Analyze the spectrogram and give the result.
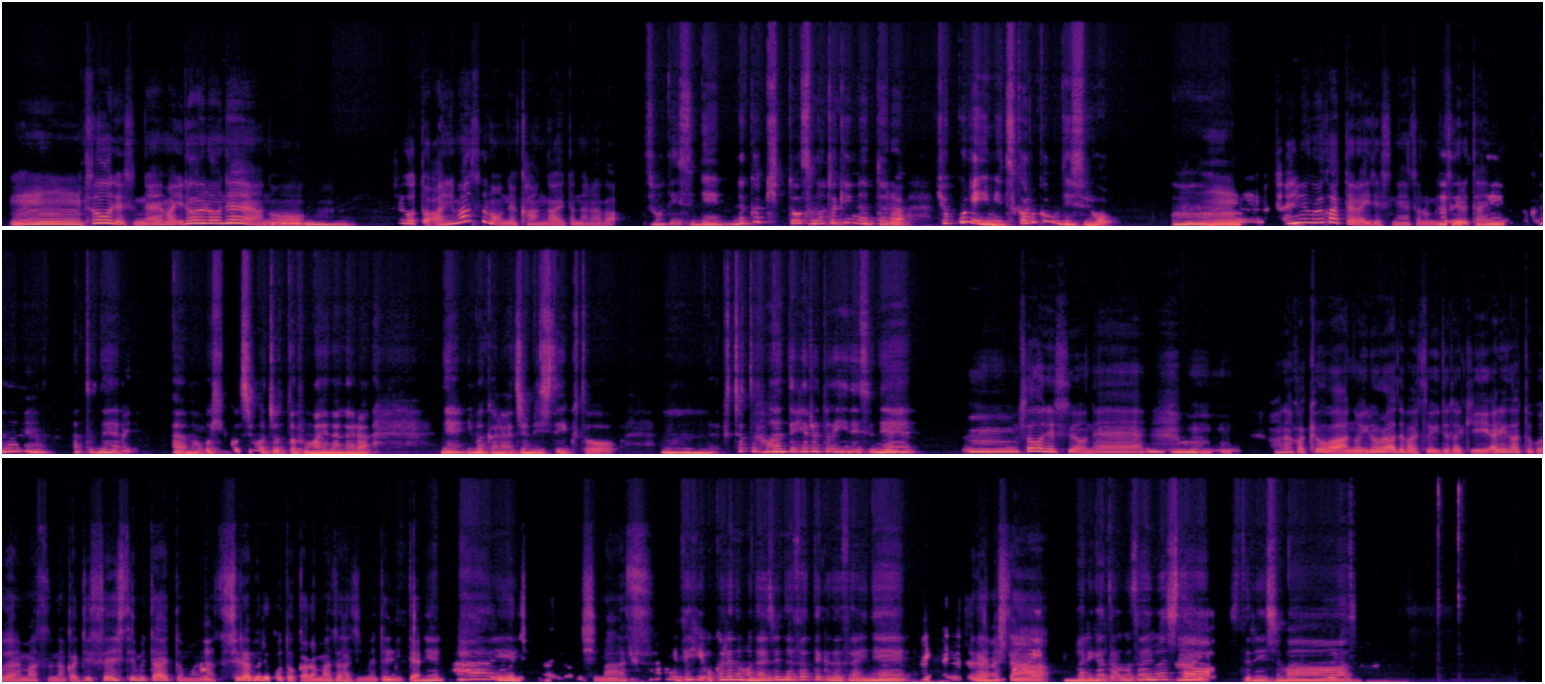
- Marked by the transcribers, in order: static; distorted speech; other background noise; other noise; other street noise; tapping
- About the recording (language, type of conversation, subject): Japanese, advice, 将来への不安で決断ができず悩んでいる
